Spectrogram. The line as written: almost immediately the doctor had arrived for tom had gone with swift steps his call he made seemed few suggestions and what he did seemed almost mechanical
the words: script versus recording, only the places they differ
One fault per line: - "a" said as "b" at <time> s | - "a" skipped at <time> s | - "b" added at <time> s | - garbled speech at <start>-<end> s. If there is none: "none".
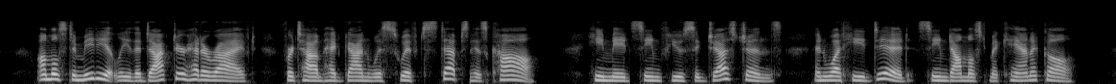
none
